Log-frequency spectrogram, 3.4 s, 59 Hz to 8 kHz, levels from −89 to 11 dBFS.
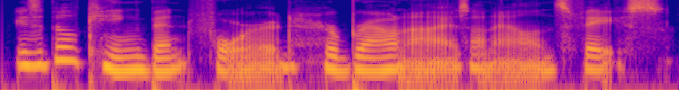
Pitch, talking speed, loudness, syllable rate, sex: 205 Hz, 175 wpm, -17 LUFS, 4.4 syllables/s, female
